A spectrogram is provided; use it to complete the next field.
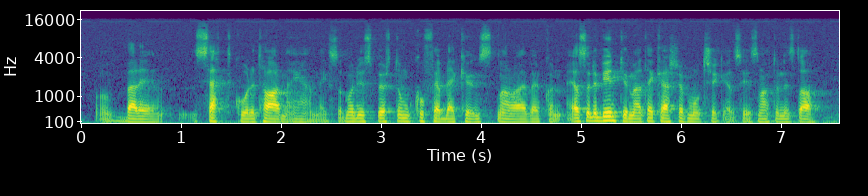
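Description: A man with a fairly low voice and vocal fry talks at a very fast pace, his intonation fairly even. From western Norway, Førde in Sunnfjord. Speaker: artist and gallery owner. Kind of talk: casual interview. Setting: artist's studio.

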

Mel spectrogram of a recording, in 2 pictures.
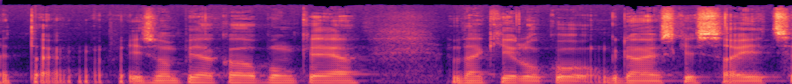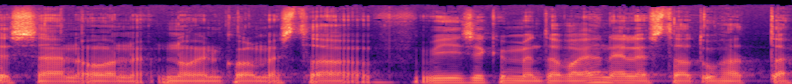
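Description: With a Polish accent, a man speaks very slowly in a very deep, low, monotone voice at very even loudness, over noticeable background noise. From Finland, South Ostrobothnia (Seinäjoki). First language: Polish (speaking Finnish). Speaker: travel writer and medical student. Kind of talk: interview. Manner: halting.

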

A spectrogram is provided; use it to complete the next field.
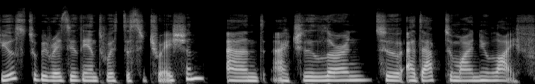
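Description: Recorded very cleanly against a silent background, a woman speaks with a Turkish accent at a moderate pace. Her pitch is medium, and the sound is dry and close with no echo. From Turkey. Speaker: play expert and futurist. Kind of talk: personal narration with demonstrations.

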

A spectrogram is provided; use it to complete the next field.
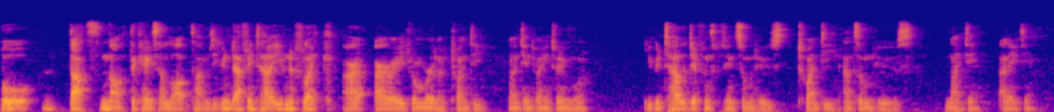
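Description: Speaking in an Irish accent with vocal fry, the voice moves at a fairly quick pace in a monotone, flat intonation. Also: man, very deep, low pitch for a man. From Ireland. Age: 20s. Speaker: podcast guest. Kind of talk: casual chat.

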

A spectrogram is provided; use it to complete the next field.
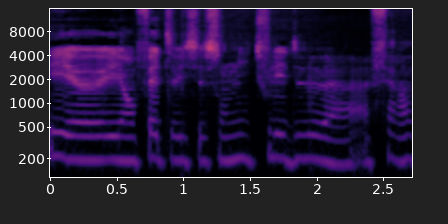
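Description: With a dark, mellow tone, a woman talks at a moderate pace and medium pitch, sounding somewhat breathy. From France, Touraine. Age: 30s. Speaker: farmer. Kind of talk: casual chat.

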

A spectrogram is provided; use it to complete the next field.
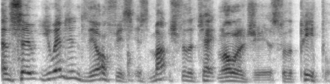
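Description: A man with an English accent and vocal fry, at a moderate pace. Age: 50s. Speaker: advertising executive. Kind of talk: casual chat. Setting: live audio room.

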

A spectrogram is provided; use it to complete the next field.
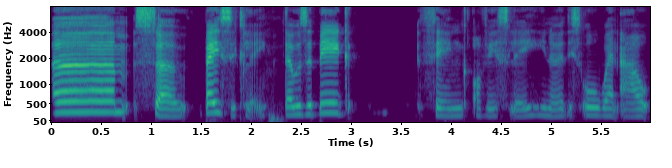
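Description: Lively intonation in a British accent at a fairly slow pace, dry and close with no echo. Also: woman, medium pitch for a woman, big swings in loudness. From England. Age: 20s. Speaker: guest educator. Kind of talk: educational chat. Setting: remote recording with own microphones.

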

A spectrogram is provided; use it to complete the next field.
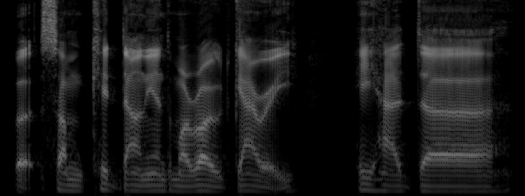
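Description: The recording is very clean, with a silent background. A man speaks in a South London accent. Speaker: YouTube creator. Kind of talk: interview.

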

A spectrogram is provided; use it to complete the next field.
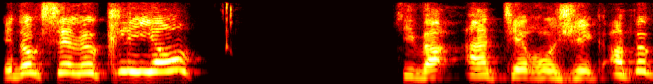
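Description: A man's fairly slow delivery with lively intonation. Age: 60s. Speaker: sales expert and forum founder. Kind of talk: interview.

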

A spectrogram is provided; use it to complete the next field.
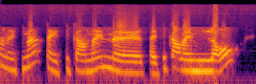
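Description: A woman speaks in an ordinary speaking voice, fairly high-pitched, with ordinary pitch variation and a dry, close sound that has no echo. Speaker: dating service entrepreneur. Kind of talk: casual interview.

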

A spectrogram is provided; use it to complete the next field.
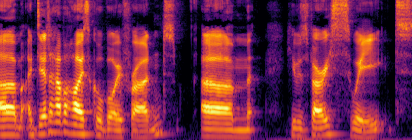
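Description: A man talks with a slight southern English accent. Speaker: podcast host. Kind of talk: casual chat.

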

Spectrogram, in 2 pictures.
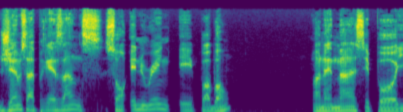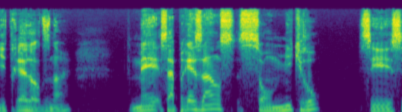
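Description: A man's medium-pitched voice with lively intonation at a very slow pace, in a dry, close sound with no echo. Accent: Quebec. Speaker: wrestling podcast host. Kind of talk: casual chat. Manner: animated.

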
